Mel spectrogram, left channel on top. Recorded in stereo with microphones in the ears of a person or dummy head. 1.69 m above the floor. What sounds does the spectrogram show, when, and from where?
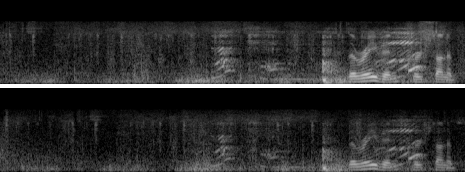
2.1 s a child speaking: 25° left (ahead or behind); by 4.3 s 35° left (ahead or behind)
3.5 s a man speaking: 35° left (ahead or behind)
